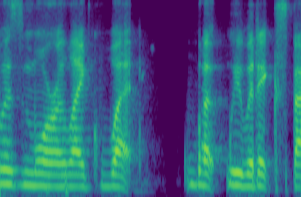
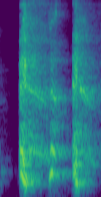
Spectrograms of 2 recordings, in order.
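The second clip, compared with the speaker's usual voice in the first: sudden dry cough; coughing fit. Real, not acted. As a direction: cough hard once. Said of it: "Sorry, I had to cough".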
